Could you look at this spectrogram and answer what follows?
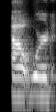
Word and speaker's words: outward: in the word so inward outward and southward are all stressed at the beginning that first syllable is stressed inward outward southward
